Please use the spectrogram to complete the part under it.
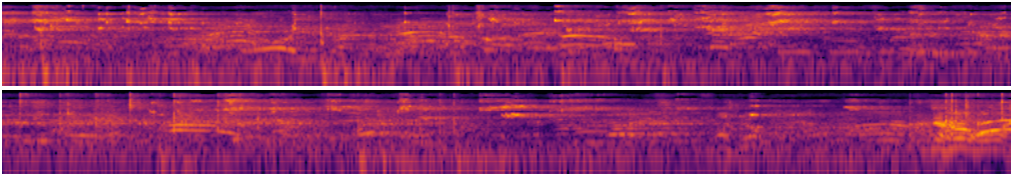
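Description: Young players and spectators call out in a large echoing gym.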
